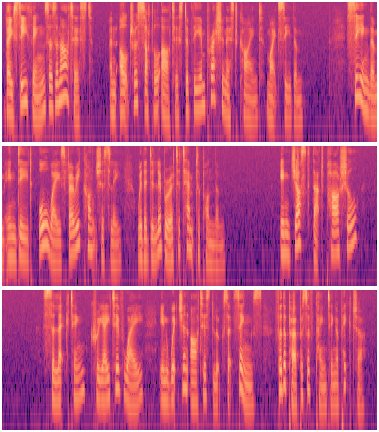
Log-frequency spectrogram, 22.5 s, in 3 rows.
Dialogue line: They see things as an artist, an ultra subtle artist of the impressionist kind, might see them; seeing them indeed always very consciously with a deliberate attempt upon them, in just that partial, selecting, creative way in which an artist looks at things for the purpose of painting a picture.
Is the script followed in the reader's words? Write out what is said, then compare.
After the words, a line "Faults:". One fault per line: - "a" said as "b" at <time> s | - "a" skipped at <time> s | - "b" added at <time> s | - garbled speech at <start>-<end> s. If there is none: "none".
They see things as an artist, an ultra subtle artist of the impressionist kind, might see them; seeing them indeed always very consciously with a deliberate attempt upon them, in just that partial, selecting, creative way in which an artist looks at things for the purpose of painting a picture.
Faults:
none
